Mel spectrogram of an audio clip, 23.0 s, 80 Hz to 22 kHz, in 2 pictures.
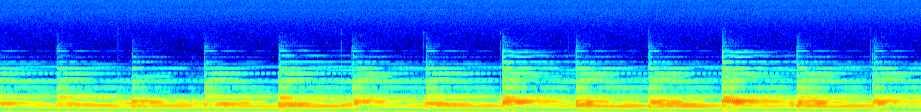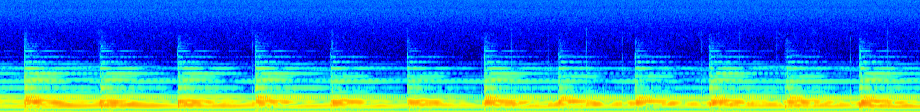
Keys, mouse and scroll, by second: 1.5 typing, 2.0-3.4 shift+drag, 3.5-4.4 typing, 3.6 click, 4.3 click, 4.7-7.4 drag, 7.4 space, 7.5 click, 8.6-9.8 typing, 8.8 click, 9.7 click.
